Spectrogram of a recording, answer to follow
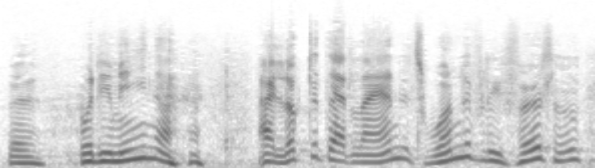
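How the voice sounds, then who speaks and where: A high-voiced, flustered professor. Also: male voice, animated, fast. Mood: naive, hesitant. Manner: hesitant, fussy, proper diction. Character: naive, flustered, genteel male university professor. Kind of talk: 1950s radio Western acting.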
